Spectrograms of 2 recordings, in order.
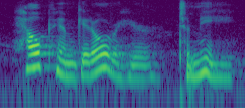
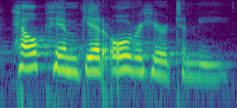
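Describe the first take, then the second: First: Much softer, gentle echo of the command; soft repeat. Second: Said in the usual way. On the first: Acted. Jesus gently asking the crowd to help, soft. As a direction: say it again, barely above a murmur.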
